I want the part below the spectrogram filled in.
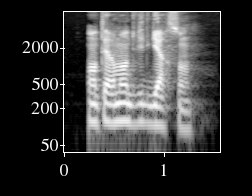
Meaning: bachelor party
- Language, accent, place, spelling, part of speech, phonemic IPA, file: French, France, Lyon, enterrement de vie de garçon, noun, /ɑ̃.tɛʁ.mɑ̃ d(ə) vi d(ə) ɡaʁ.sɔ̃/, LL-Q150 (fra)-enterrement de vie de garçon.wav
